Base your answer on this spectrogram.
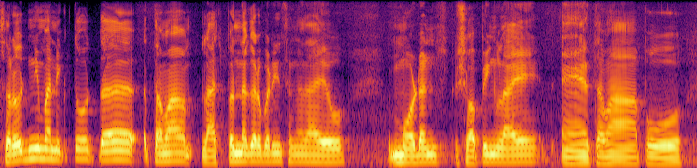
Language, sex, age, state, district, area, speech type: Sindhi, male, 30-45, Delhi, South Delhi, urban, spontaneous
